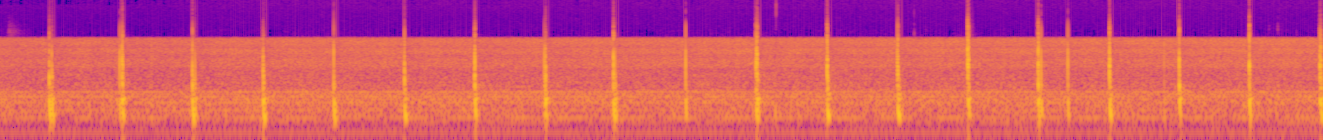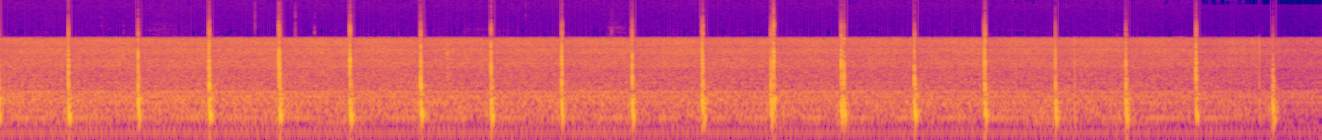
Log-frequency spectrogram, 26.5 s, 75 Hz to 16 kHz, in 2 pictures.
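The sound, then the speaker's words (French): The radio signal of pulsar 0329+54 rendered as sound: sharp, evenly spaced clicks, slightly faster than one per second, ticking steadily like a metronome over a constant bed of static hiss, with no voices. “Alors on écoute un pulsar.”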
